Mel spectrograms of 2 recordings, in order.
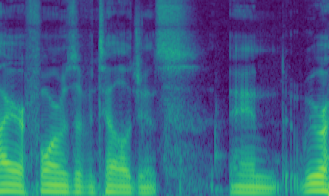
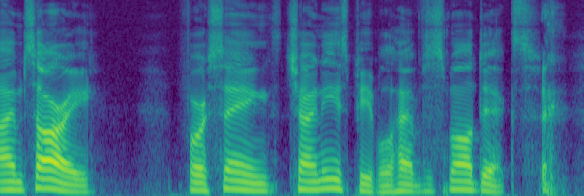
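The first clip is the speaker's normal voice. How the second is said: machine-like, robotic AI assistant voice; 3 semitones higher, 4 dB louder than usual. After a co-host says they must do one, the speaker performs: ChatGPT robot voice. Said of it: "a Chat G P T robot voice".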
